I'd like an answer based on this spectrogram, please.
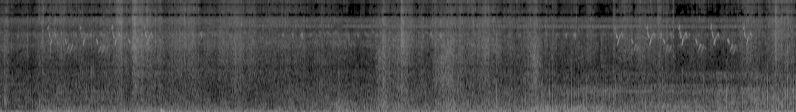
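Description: Outdoor ambience in a chestnut orchard: scattered rustles and light knocks of footsteps and handling among fallen chestnut burrs over a steady low rumble, with a run of short high chirps near the end.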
